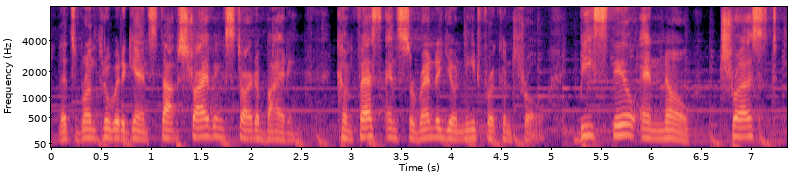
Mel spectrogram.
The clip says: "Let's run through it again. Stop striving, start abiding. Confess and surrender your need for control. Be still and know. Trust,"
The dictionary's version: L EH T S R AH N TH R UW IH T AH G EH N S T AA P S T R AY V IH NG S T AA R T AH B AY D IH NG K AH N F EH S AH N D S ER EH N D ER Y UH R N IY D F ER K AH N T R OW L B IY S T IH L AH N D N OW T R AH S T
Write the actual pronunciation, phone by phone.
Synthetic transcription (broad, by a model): L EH T S R AH N TH R UW IH T AH G EH N S T AA P S T R AY V IH NG S T AA R T AH B AY D IH NG K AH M F EH S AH N S ER EH N D ER Y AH R N IY D F ER K AH N T R OW L B IY S T IH L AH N N OW T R AH S T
